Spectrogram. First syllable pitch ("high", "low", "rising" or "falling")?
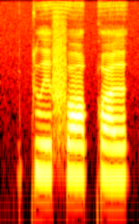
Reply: low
